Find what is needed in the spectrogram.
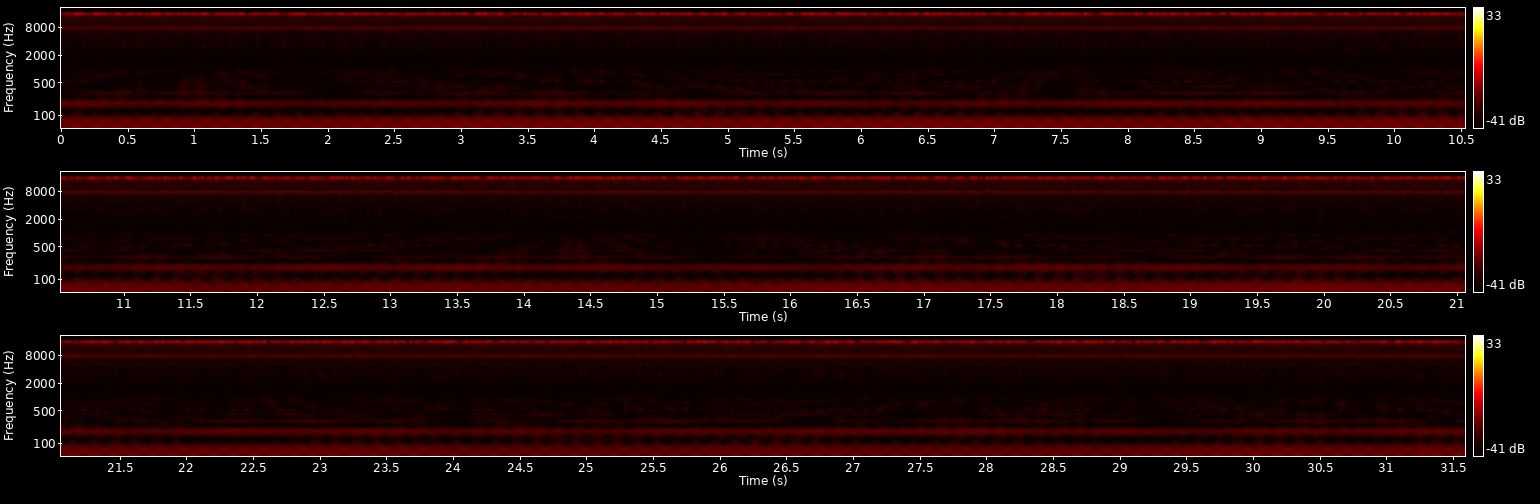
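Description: Faint, steady electrical mains hum with a hiss and a thin high whine, with no other sound.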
